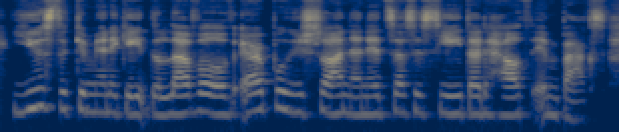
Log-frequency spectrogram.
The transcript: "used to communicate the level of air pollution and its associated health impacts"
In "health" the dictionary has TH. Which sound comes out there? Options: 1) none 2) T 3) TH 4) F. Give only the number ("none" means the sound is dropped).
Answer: 3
